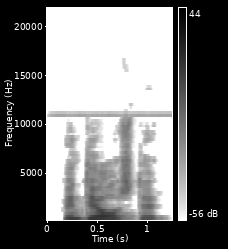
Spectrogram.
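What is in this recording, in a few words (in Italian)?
"penteoste", dialettale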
